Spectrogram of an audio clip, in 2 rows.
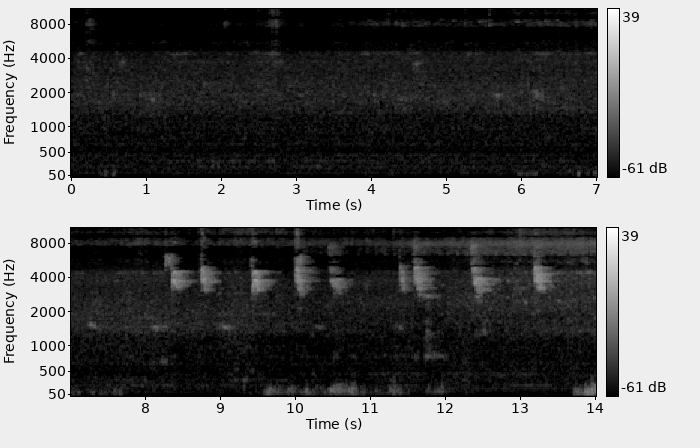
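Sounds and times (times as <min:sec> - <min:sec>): small bird chirping: 0:05.3 - 0:14.0.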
